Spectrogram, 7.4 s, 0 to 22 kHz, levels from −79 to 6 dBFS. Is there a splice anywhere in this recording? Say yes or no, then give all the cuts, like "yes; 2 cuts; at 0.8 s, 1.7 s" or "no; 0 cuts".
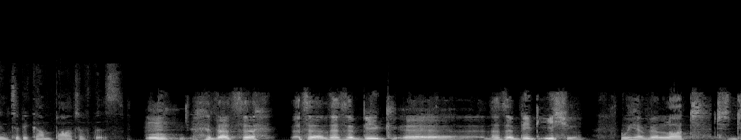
no; 0 cuts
